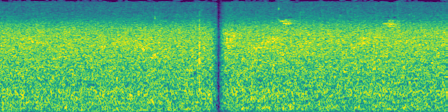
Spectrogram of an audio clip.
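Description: Steady rushing outdoor noise, even and unbroken, with a brief dropout a little over two seconds in.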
